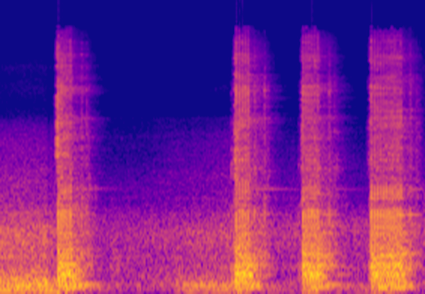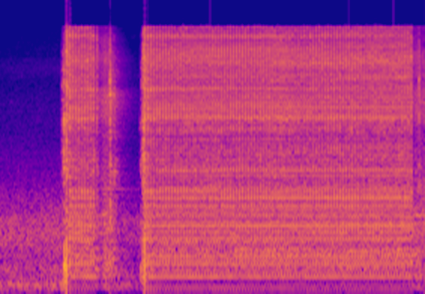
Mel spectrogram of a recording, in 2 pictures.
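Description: Pneumatic air hammer driving a KC Tools Shock-It adapter socket against an oxygen sensor: a few short bursts of hammering, then a steady run of rapid blows over the last couple of seconds. The sensor does not come loose.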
